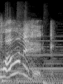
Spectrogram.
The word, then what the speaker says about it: Lonic: Well, it's Lonic. Rhymes with Sonic.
